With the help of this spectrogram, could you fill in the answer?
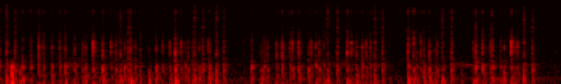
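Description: Fingertips with short nails type continuously on the plastic chiclet keyboard of a black laptop resting on a desk. Rapid key taps produce a dense, steady stream of short clicks with a soft, low thud beneath each one. The brisk typing runs for about seven seconds, with a brief lull near the five-second mark.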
